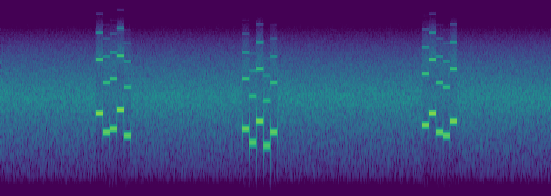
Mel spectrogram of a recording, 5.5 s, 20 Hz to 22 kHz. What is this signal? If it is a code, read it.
Five-tone selective call (ZVEI), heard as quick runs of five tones, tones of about 70 ms. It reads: 05664 62815 70548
